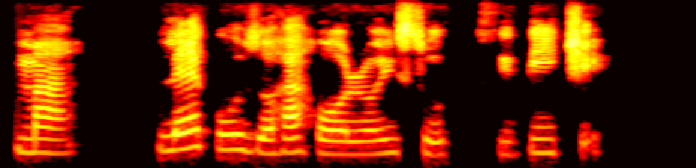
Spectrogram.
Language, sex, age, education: Igbo, female, 15-29, secondary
